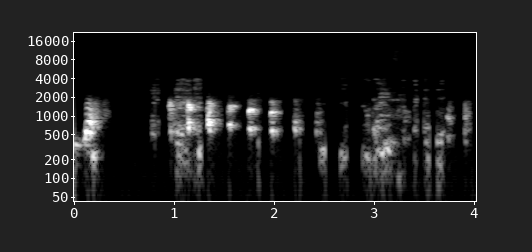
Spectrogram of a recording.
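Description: A woman laughing in a quick run of short 'ha' syllables, about six a second, tailing off and picking up again near the end, heard over a video-call link.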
